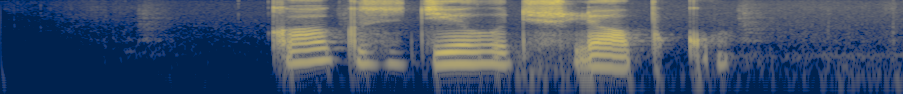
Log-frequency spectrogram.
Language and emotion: Russian, neutral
